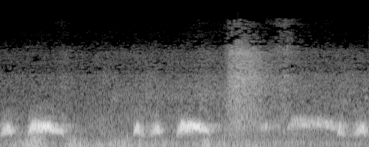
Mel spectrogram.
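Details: Spotted dove cooing in the fast 'thổ còi' style, used to excite other doves into cooing: low, mellow two-part coos, a short note then a longer swelling one, repeated irregularly, with a brief broadband hiss midway and faint background noise.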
